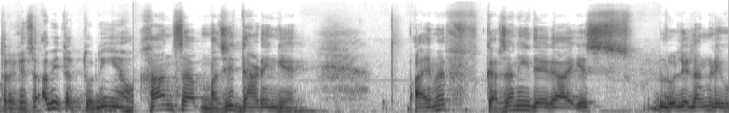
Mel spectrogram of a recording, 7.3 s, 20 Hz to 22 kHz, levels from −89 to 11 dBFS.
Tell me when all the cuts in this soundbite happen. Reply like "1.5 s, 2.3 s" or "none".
1.3 s

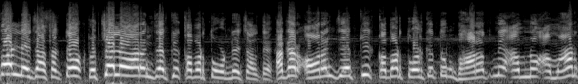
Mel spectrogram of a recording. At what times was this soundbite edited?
0.8 s, 2.7 s

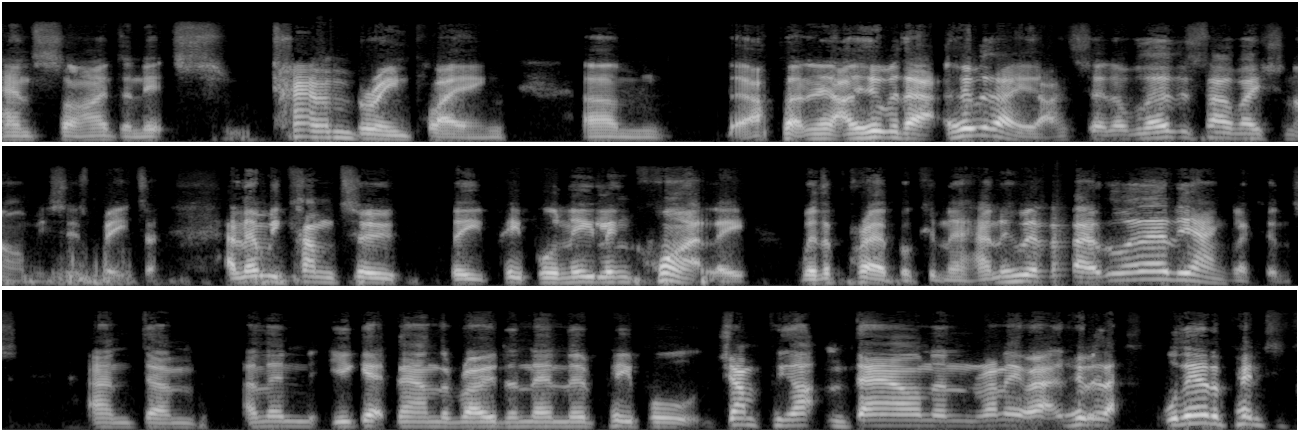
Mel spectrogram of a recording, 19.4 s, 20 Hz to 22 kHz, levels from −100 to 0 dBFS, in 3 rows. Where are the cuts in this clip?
none

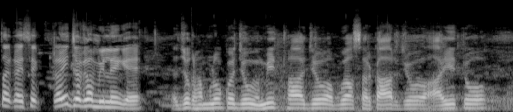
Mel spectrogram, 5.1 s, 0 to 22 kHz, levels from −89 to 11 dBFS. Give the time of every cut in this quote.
1.9 s

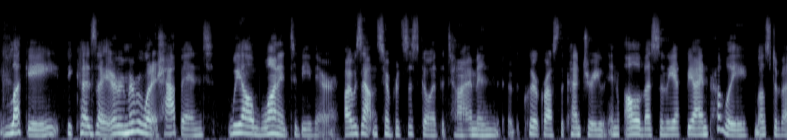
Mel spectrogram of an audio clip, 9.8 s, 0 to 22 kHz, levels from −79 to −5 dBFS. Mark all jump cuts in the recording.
2.7 s, 4.3 s, 7.7 s

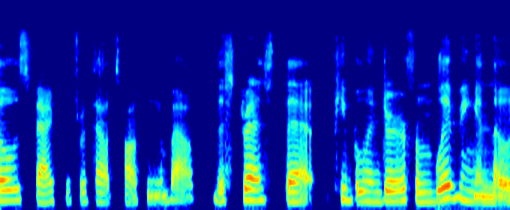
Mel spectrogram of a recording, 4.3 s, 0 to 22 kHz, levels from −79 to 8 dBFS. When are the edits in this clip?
1.7 s, 2.7 s

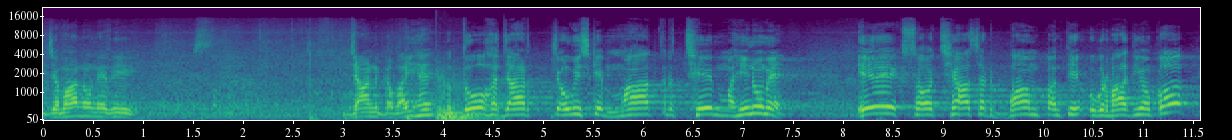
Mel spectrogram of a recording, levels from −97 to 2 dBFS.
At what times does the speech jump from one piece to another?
4.0 s

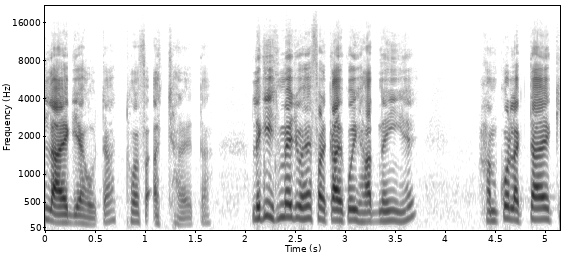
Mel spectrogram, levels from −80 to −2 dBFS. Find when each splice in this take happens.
none

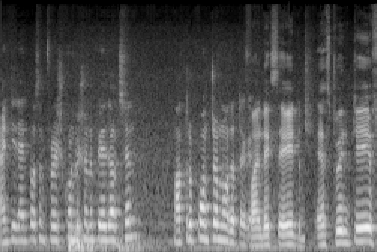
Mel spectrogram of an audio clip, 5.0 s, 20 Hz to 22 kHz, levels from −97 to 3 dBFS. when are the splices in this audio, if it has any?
4.0 s

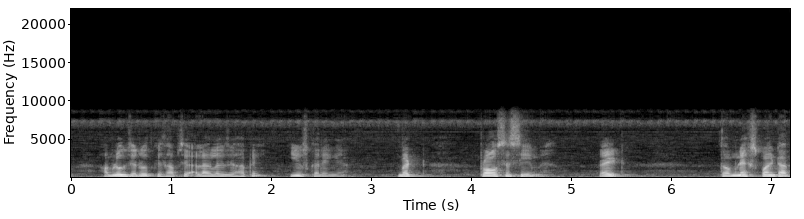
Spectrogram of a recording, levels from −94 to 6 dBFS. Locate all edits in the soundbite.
none

